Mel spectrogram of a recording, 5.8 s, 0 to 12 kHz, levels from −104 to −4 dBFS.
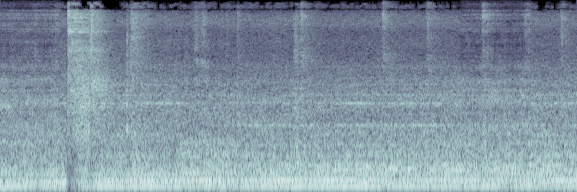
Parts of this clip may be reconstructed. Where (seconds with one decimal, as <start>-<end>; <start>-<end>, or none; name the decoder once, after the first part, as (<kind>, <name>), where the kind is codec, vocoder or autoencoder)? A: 0.0-0.6 (codec, HILCodec); 4.6-5.3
